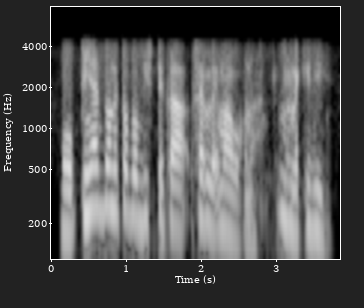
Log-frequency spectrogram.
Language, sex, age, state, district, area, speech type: Santali, male, 18-30, West Bengal, Uttar Dinajpur, rural, conversation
